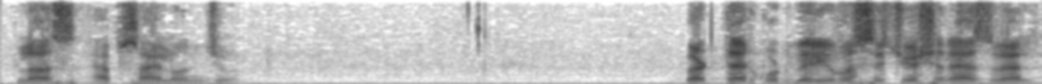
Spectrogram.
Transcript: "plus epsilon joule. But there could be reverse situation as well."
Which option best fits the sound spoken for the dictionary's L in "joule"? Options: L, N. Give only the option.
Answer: N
